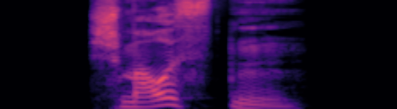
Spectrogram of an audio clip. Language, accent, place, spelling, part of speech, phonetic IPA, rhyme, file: German, Germany, Berlin, schmausten, verb, [ˈʃmaʊ̯stn̩], -aʊ̯stn̩, De-schmausten.ogg
- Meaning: inflection of schmausen: 1. first/third-person plural preterite 2. first/third-person plural subjunctive II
